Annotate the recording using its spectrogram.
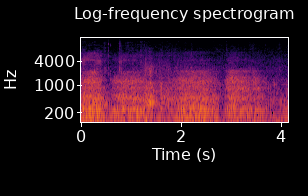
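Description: Long-haired domestic cat purring steadily while being scratched, the rasping purr swelling and dipping with each breath about once a second.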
